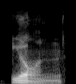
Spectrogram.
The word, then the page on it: yawn: British English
